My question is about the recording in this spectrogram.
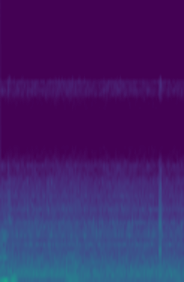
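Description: A man's voice finishing a word at the very start, then a pause filled by a steady low hum and an even background hiss.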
